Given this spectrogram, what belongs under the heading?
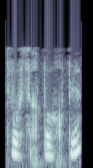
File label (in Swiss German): "wasserbarble", Bas Rhin; medecine; varicelle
